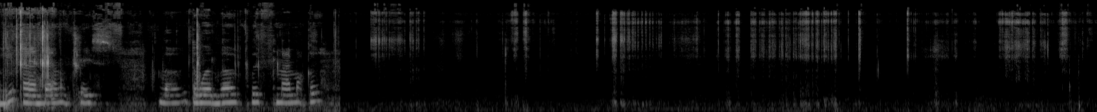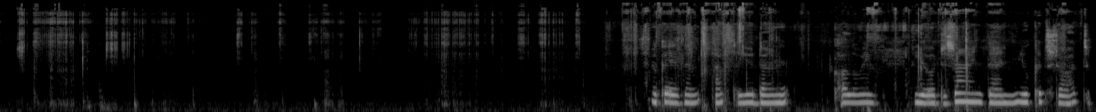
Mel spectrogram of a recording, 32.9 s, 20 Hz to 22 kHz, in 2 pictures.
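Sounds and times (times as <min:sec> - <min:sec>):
marker scratching on paper: 0:09.2 - 0:12.6, 0:15.0 - 0:18.3, 0:25.8 - 0:28.2, 0:29.4 - 0:31.4.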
